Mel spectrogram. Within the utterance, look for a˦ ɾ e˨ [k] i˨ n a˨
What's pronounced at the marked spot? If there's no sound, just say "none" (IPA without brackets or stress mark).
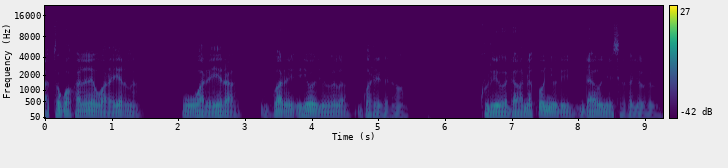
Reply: ɡ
